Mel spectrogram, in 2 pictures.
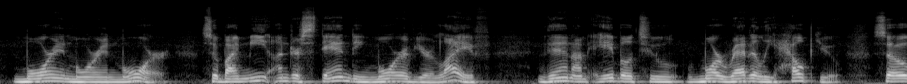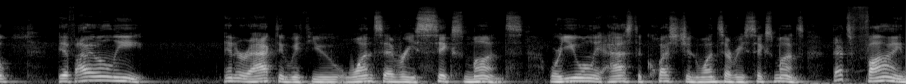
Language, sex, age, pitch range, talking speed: English, male, 40-59, 115-140 Hz, 145 wpm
